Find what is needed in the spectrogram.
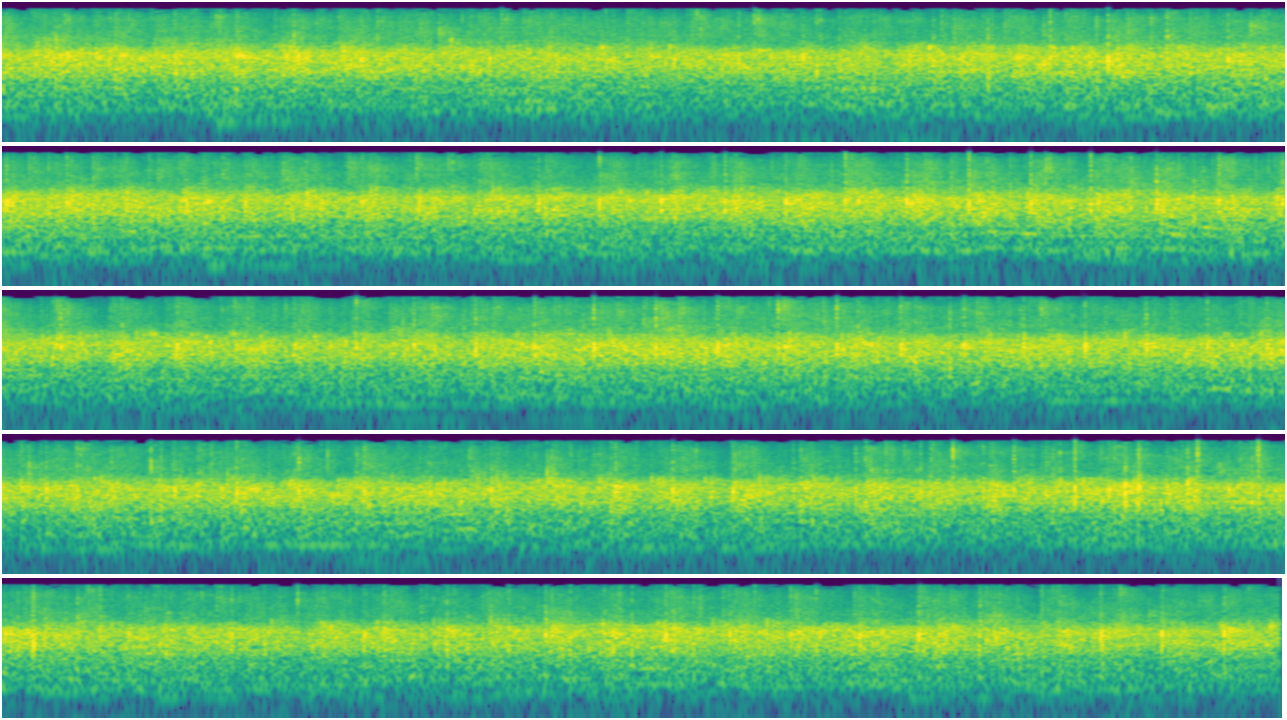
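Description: Audience applauding, a dense steady clapping of many hands.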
